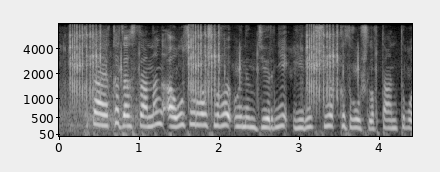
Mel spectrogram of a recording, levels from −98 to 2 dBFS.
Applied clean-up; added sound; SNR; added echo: none; Ratchet, pawl / Tools; 9 dB; none.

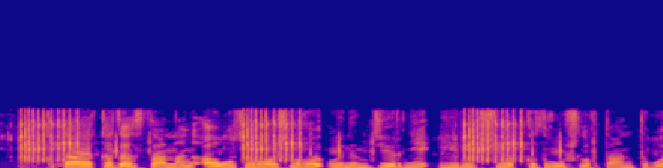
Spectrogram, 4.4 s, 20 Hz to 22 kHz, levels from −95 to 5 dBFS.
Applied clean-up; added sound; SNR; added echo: classical method spectral subtraction.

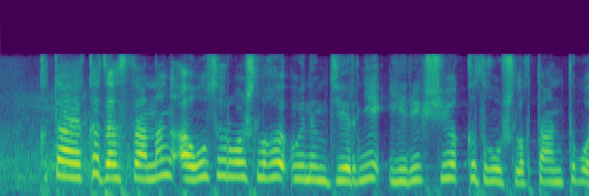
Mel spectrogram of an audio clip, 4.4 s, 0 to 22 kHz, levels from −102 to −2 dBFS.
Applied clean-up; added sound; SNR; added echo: none; none; none; none.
